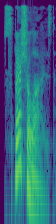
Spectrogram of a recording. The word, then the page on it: specialised: British English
